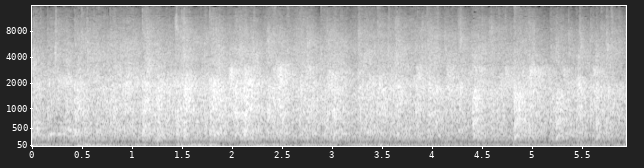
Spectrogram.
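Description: A church congregation claps loudly and steadily in a dense, sustained round of applause that fills the room with no talking over it.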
